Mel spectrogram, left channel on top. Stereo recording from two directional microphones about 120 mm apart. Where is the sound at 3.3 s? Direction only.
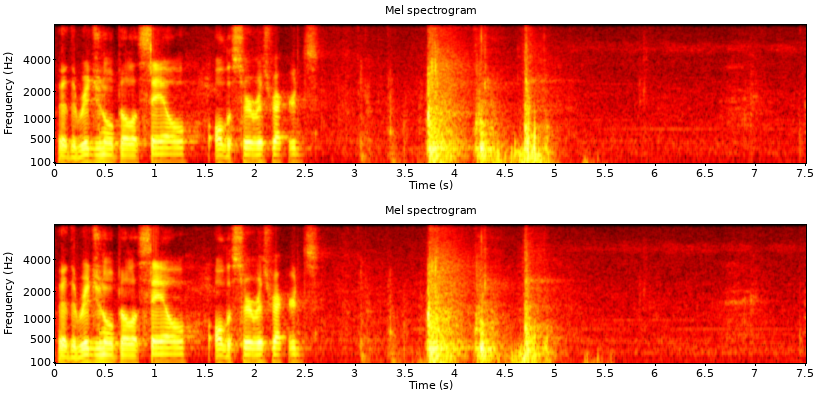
25° left (ahead or behind).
